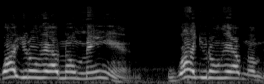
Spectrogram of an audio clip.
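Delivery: high-pitched nosy queen impression; pry with over-the-top diva flair; extra diva act. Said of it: "act like they need leaks and they do all this extra".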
